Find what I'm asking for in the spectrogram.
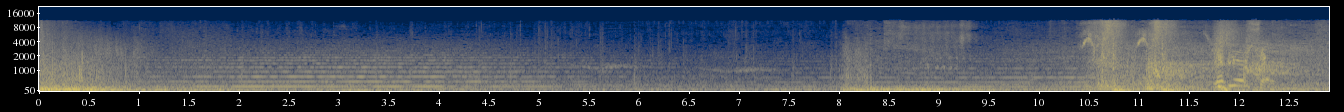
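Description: Spell explosions from the Hogwarts Legacy video game, with a couple of loud booming blasts and crackling debris near the end after a quieter stretch of game ambience.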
